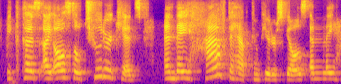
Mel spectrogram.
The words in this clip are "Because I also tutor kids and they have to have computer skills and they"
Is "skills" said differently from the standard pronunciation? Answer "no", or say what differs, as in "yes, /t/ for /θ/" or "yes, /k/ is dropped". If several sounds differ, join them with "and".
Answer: no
